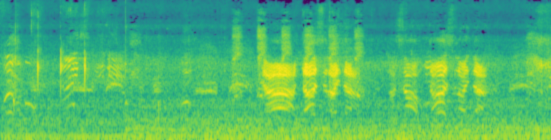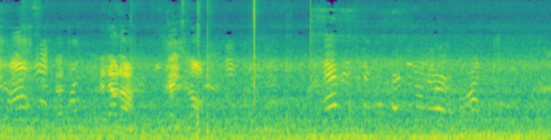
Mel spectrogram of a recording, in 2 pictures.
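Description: Distant children's voices calling out across a field in short, high-pitched shouts, over a steady low hum.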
